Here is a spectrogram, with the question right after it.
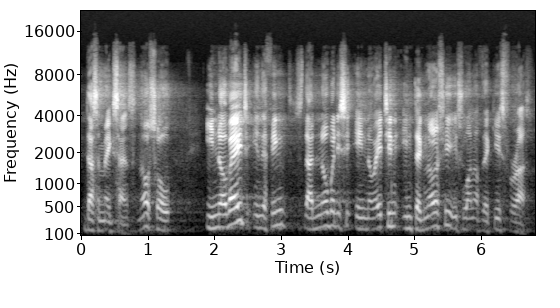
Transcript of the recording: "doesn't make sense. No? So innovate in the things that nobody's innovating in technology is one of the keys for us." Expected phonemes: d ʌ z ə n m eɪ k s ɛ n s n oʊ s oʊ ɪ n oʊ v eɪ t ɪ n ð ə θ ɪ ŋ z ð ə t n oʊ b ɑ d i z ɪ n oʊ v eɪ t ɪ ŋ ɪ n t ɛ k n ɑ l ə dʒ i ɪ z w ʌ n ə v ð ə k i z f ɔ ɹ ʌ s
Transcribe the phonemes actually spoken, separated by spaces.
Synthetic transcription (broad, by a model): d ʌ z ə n m eɪ k s ɛ n s n oʊ s oʊ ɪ n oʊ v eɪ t ɪ n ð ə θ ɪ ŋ s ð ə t n oʊ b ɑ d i s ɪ n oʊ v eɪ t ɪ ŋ ɪ n t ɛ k n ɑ l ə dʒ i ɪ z w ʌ n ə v ð ə k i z f ɔ ɹ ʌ s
